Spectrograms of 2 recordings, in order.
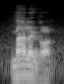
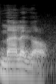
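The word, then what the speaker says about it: Malegaon: அந்த படத்தோட பேர் வந்து super boys app மேலகான் super boys app மேலகாவ். கான்னு போட்டுருக்கும் ஸ்பெல்லிங்க. ஆனா காவ் அப்படின்னுதான் அத உச்சரிப்பாங்க.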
